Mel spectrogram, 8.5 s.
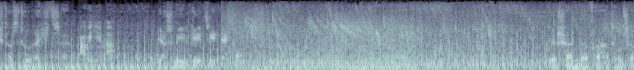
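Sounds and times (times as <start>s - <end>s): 
helicopter flying overhead: 0.0s - 8.4s
speech: 0.1s - 5.2s, 7.3s - 8.4s.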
